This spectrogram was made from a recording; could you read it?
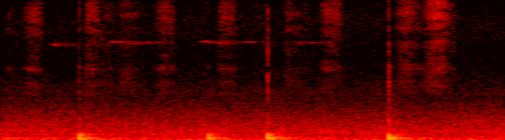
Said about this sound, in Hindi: मैं थोड़ा लिखता हूं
